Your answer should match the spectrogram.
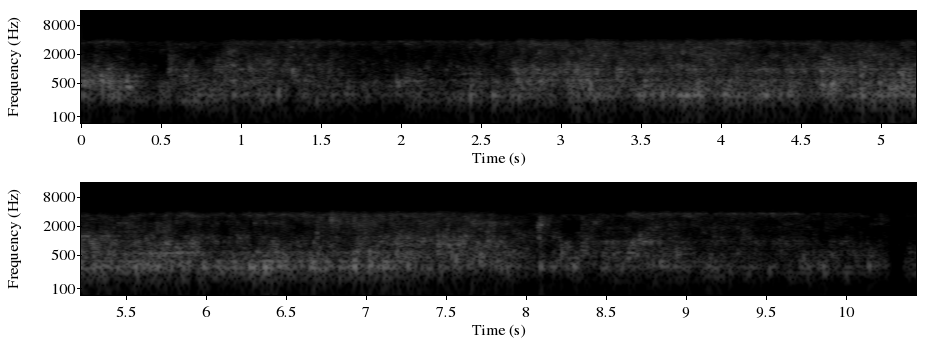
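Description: Truck engine and road noise heard from inside the cab as it rolls slowly in traffic: a steady, uneven rumble with no sharp events.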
